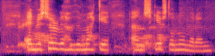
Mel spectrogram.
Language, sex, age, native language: Icelandic, female, 13, Icelandic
